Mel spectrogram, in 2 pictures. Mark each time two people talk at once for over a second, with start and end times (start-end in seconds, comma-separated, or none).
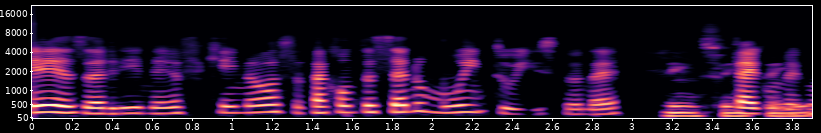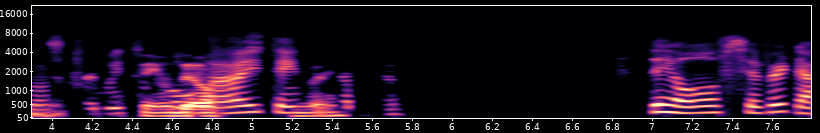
3.5-5.3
